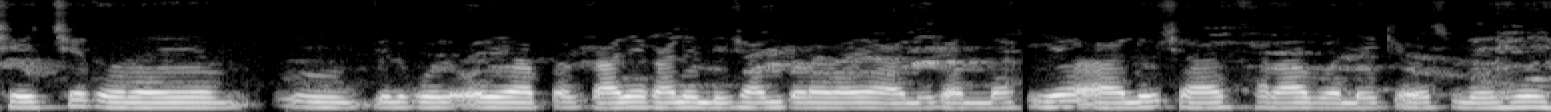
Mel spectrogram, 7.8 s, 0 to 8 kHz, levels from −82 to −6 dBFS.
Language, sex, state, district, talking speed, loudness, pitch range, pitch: Hindi, male, Bihar, Lakhisarai, 195 wpm, -19 LUFS, 135-140 Hz, 135 Hz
